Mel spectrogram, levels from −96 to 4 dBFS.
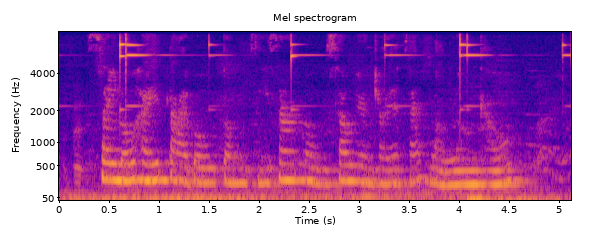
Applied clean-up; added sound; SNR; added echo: none; Chink, clink; 0 dB; reverberation time 0.5 s.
